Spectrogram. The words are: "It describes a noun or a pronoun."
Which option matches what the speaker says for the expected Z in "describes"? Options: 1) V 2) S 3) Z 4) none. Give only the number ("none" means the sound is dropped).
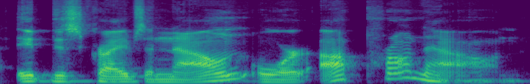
3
